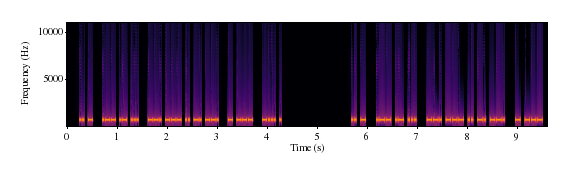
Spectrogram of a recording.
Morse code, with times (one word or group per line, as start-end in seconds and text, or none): 0.3-0.5 IT
0.7-1.4 WAS
1.6-3.0 GOING
3.2-3.7 TO
3.9-4.3 BE
5.7-6.0 IT
6.2-7.0 WAS
7.2-8.8 GOING
9.0-9.5 TO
